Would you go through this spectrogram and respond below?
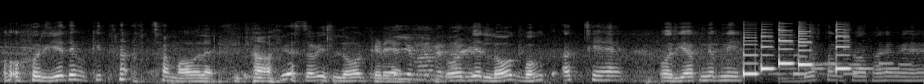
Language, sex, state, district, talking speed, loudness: Hindi, male, Rajasthan, Bikaner, 190 wpm, -17 LUFS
